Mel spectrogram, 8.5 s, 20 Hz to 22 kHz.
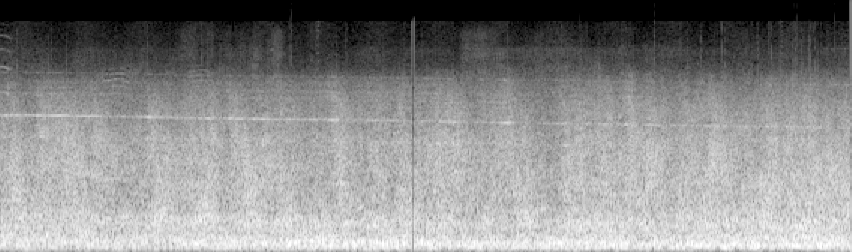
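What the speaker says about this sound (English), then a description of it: "we got that E-Jet now rotating off at 25 right" An Embraer E-Jet airliner taking off from runway 25 right at LAX, its engines producing a loud, steady broadband roar that holds close and constant throughout with no voices.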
